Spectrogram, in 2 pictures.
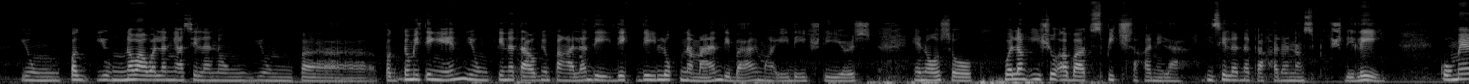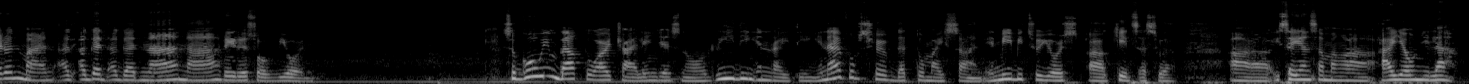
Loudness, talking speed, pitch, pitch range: -33 LUFS, 165 wpm, 185 Hz, 165-210 Hz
